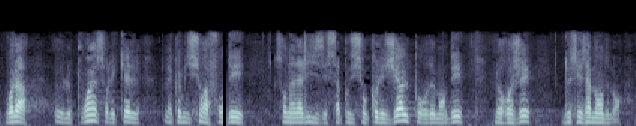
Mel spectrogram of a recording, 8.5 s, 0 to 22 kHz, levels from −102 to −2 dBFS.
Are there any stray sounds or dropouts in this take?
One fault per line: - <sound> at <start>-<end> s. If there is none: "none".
- dropout at 3.0-3.0 s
